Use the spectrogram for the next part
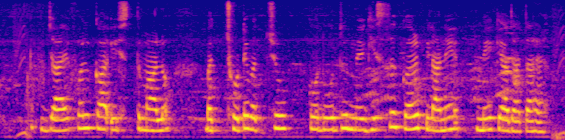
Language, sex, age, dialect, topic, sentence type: Hindi, female, 18-24, Kanauji Braj Bhasha, agriculture, statement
